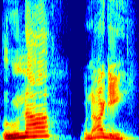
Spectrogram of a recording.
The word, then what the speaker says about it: Oonagh: is, and I'm going to butcher this because it's spelled Oonagh. So Unagi.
